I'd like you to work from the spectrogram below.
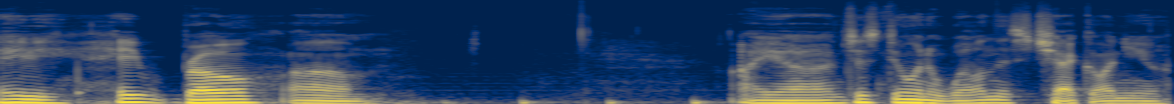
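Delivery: put-on, slow, very sweet voice. Retelling a sister's phone call checking on the speaker: imitating a sweet voice. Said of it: "with the sweetest voice".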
